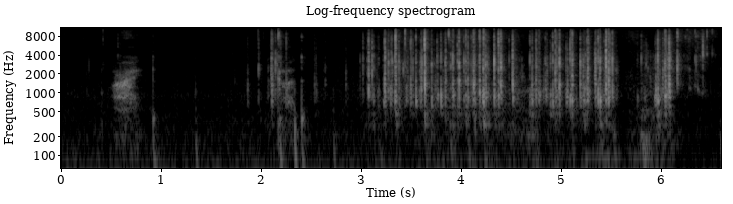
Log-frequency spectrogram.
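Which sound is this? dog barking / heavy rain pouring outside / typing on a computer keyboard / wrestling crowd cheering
typing on a computer keyboard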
